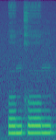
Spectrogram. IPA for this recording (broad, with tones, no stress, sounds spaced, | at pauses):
ɤ˥ ŋ x ɤ˥ ŋ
